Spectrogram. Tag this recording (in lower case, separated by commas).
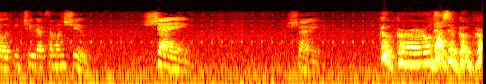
speech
